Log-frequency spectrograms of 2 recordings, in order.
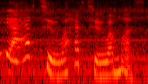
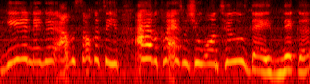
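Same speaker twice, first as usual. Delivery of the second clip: higher, louder, incredulous comeback; exasperated retort; 9 semitones higher, 4 dB louder than usual. Retold or imitated. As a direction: done with their nonsense. Exasperated reply to classmate.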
